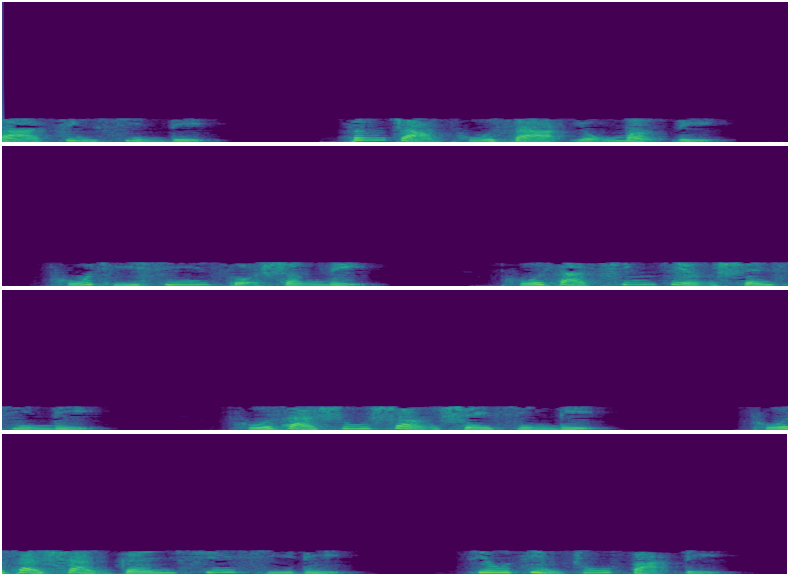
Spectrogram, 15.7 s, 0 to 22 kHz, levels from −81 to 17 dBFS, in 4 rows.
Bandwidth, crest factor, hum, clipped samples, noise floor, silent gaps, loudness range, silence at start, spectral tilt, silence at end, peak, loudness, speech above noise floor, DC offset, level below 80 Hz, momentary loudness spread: 3.9 kHz; 18 dB; none; under 0.1%; -83 dBFS; none; 3 LU; 0 s; -10.5 dB/octave; 0.35 s; 0 dBFS; -18 LUFS; 66 dB; under 0.1%; -38 dBFS; 9 LU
